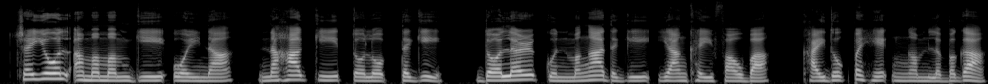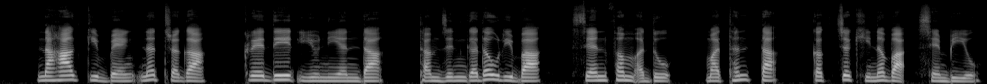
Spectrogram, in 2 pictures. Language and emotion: Manipuri, neutral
